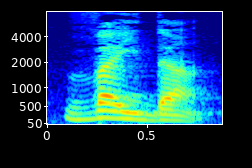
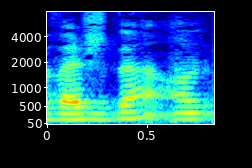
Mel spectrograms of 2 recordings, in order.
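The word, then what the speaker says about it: Vajda: autre maître George vaidin H vaidin pas vagedin les gens prononc vagedin mais c'est George vaidin lui je l'ai rencontré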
